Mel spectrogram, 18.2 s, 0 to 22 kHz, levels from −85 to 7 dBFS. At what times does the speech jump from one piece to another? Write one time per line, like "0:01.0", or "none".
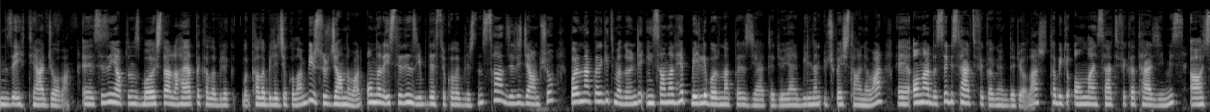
0:13.4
